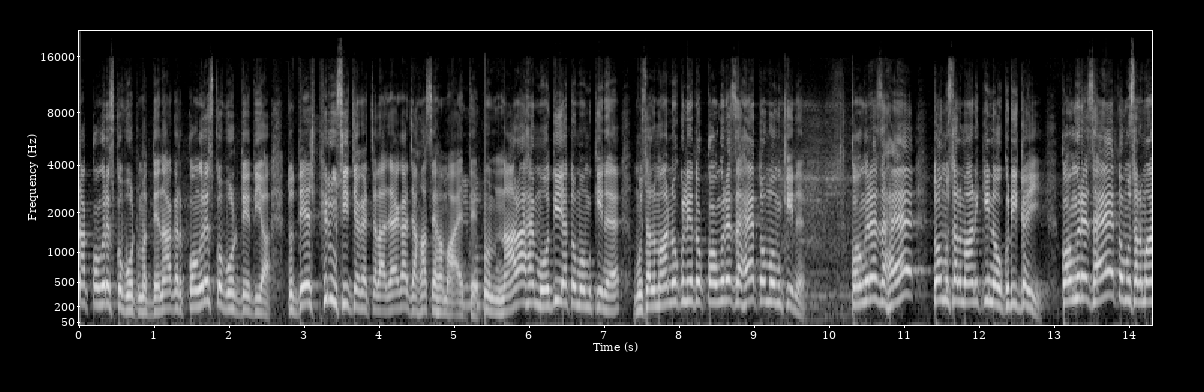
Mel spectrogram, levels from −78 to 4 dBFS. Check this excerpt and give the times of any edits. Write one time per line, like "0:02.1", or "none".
0:05.4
